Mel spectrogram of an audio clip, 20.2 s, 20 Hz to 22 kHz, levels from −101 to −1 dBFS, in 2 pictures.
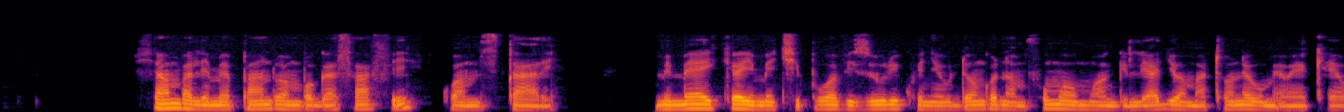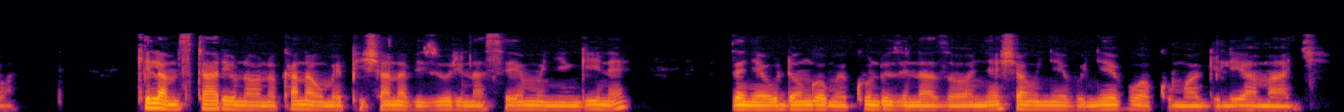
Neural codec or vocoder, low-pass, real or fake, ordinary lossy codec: none; 7.2 kHz; real; MP3, 64 kbps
